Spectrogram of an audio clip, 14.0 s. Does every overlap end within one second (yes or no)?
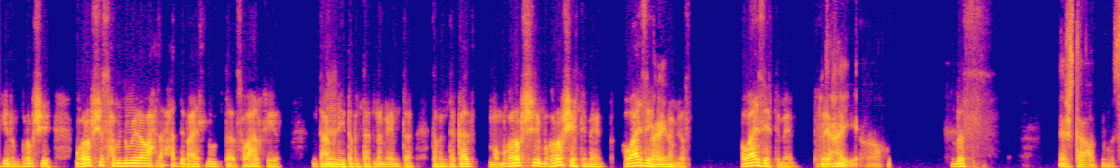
yes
